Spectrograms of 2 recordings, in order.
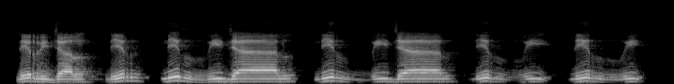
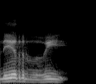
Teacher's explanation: Terus ro ketika tasdid, ya sembunyikan getarannya.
